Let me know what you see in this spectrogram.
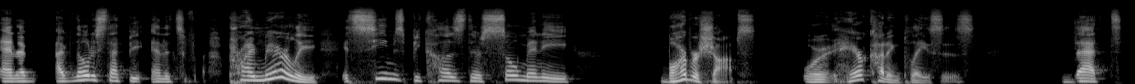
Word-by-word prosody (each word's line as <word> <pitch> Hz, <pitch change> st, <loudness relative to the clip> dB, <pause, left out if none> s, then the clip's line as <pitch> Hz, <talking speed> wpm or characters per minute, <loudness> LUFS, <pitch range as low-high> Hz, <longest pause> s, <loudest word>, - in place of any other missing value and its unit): And 140 Hz, -1 st, +5 dB
I've 140 Hz, 0 st, +1 dB, 0.2 s
I've 145 Hz, +1 st, +1 dB
noticed 200 Hz, +2 st, +4 dB
that 165 Hz, -2 st, -1 dB
the 140 Hz, -2 st, -3 dB
and 135 Hz, 0 st, -2 dB
it's 130 Hz, 0 st, -5 dB
f -, -, -22 dB, 0.3 s
primarily, 195 Hz, -, +3 dB, 0.2 s
it 140 Hz, -, -7 dB
seems 255 Hz, -5 st, +2 dB
because 170 Hz, -1 st, -4 dB
there's 150 Hz, -4 st, -2 dB
so 210 Hz, +8 st, +2 dB
many 160 Hz, -, -1 dB, 0.9 s
barber -, -, +4 dB
shops -, -, -2 dB, 0.5 s
or 115 Hz, -2 st, 0 dB
hair 185 Hz, -, 0 dB
cutting 115 Hz, -, -2 dB
places 85 Hz, -1 st, -8 dB, 0.9 s
that 135 Hz, +3 st, 0 dB
150 Hz, 120 wpm, -24 LUFS, 135-195 Hz, 0.9 s, And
